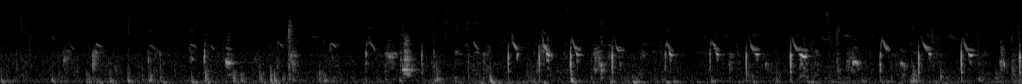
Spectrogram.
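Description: A group of broiler chickens clucking close up, with many short calls, several a second, coming thicker after the first few seconds.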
